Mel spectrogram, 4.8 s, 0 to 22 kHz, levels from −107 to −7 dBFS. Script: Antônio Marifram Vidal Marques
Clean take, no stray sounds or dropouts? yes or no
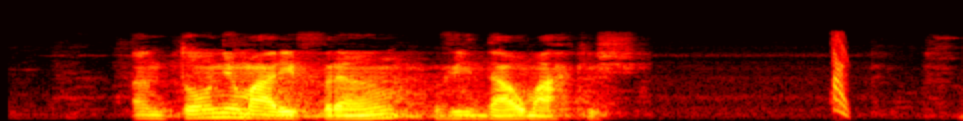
no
